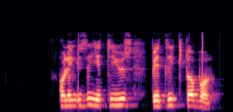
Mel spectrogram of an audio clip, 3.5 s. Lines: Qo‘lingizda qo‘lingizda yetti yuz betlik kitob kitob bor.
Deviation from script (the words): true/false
true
